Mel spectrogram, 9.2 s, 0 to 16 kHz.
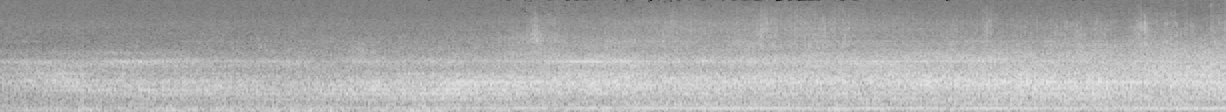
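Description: Distant DB class 218 diesel-hydraulic locomotive running as it approaches with its train, a steady low engine hum with a high whine above it, growing louder.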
